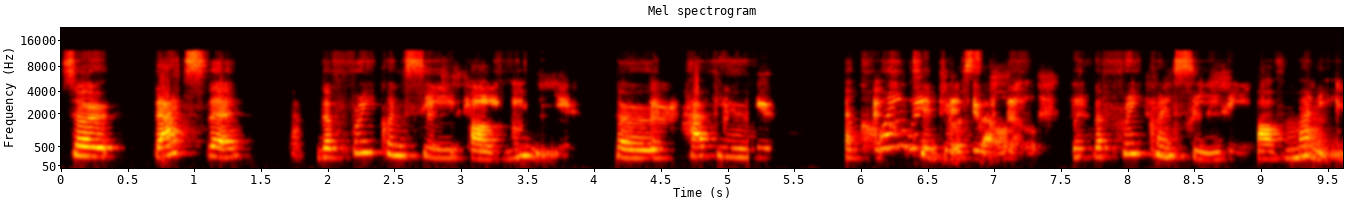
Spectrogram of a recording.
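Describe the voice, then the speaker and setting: A loud woman with a high pitch and lively intonation speaks very slowly, with long, frequent pauses. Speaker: money coach. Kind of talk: casual chat. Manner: animated.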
